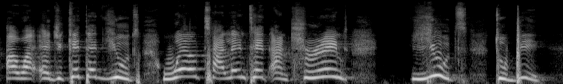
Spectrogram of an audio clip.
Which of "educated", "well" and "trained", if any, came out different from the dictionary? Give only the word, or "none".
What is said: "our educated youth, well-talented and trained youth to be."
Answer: none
